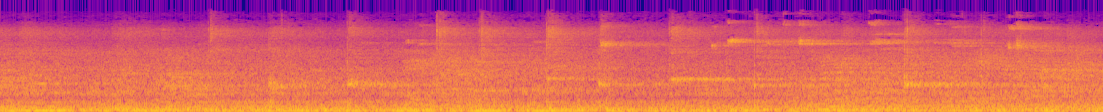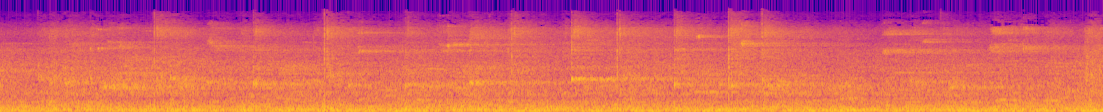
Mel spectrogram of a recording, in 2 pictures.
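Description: Pickleball paddles striking hollow plastic balls: many sharp pops throughout, some with a short ring, overlapping from this and neighbouring courts in play.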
